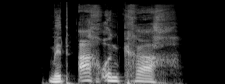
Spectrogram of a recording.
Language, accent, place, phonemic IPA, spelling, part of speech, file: German, Germany, Berlin, /mɪt ˈax ʊnt ˈkʁax/, mit Ach und Krach, prepositional phrase, De-mit Ach und Krach.ogg
- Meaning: by the skin of one's teeth (barely and with great exertion)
